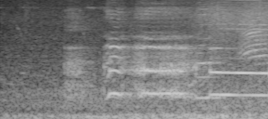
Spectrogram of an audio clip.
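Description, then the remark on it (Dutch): A rooster crows once at a children's petting farm, fairly loud, its drawn-out call rising and holding strained, ringing tones before trailing off, over a low background rumble with no talking. “Die, die geiten vond ik eng, maar kippertjes vond ik leuk.”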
